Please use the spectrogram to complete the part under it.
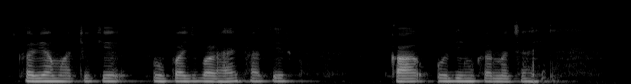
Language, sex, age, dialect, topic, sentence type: Chhattisgarhi, male, 25-30, Western/Budati/Khatahi, agriculture, question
